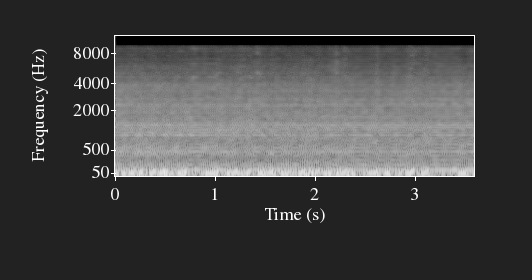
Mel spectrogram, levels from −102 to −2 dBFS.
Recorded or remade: remade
